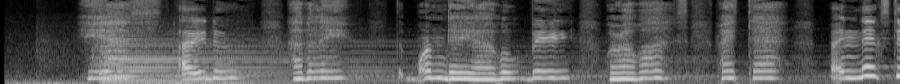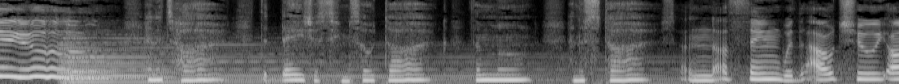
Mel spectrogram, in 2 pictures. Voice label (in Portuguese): aniv distante neutro masc, Aniversário Distante, Pessoa Especial, Masculina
